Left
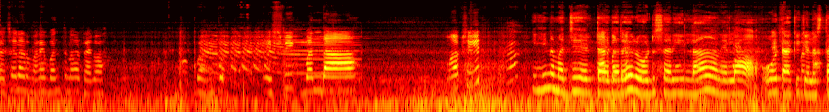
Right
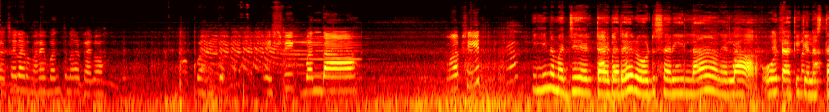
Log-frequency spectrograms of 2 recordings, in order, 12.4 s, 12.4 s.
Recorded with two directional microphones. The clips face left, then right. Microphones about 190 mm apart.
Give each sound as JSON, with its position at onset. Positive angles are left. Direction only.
{"t": 0.0, "sound": "speech", "side_deg": -5}
{"t": 3.1, "sound": "speech", "side_deg": 50}
{"t": 4.0, "sound": "speech", "side_deg": -5}
{"t": 6.7, "sound": "speech", "side_deg": -10}
{"t": 11.1, "sound": "speech", "side_deg": 15}
{"t": 11.5, "sound": "a woman's voice", "side_deg": -25}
